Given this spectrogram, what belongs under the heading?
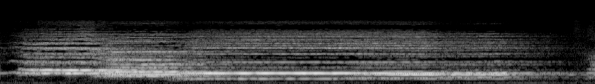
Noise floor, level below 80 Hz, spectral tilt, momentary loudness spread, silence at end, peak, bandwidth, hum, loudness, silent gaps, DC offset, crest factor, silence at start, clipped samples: -40 dBFS; -62 dBFS; -3 dB/octave; 7 LU; 0 s; -4 dBFS; 8 kHz; none; -16 LUFS; none; under 0.1%; 12 dB; 0 s; under 0.1%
